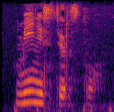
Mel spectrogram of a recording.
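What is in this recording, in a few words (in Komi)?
"министерство", Komi, female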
